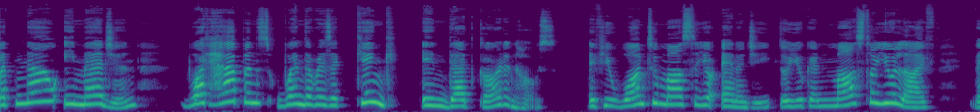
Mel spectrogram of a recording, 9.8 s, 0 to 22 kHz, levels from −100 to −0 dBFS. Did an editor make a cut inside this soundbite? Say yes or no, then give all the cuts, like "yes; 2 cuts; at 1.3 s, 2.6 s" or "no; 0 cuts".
yes; 2 cuts; at 5.8 s, 7.8 s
